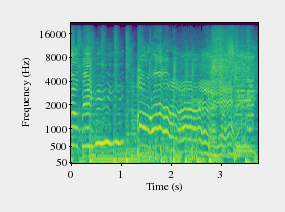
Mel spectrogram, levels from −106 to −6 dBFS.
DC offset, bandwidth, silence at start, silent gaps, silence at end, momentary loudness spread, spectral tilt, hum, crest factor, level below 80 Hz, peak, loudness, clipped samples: under 0.1%; over 20 kHz; 0 s; none; 0 s; 2 LU; -3.5 dB/octave; none; 14 dB; -28 dBFS; -2 dBFS; -15 LUFS; under 0.1%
